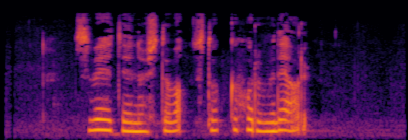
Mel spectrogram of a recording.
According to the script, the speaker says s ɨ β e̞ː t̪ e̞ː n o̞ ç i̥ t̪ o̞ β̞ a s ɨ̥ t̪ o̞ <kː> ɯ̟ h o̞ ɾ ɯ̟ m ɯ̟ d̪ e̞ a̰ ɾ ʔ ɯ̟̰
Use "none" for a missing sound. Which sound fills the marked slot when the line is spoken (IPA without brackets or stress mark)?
kː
